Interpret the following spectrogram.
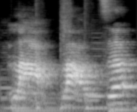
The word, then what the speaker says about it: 老子: 老子 actually, that's how we pronounce it. 老子 with the light, there's no tone to the 子.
